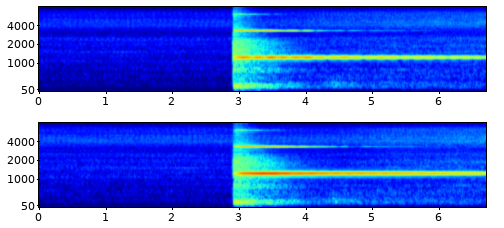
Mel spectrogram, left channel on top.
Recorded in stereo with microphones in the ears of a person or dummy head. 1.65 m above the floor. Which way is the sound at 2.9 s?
35° left (ahead or behind).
